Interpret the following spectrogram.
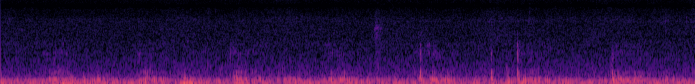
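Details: Maple, a house cat, purrs steadily in a low rumbling drone that pulses in regular breaths roughly every second, with soft clicks of handling noise and a faint constant background hum.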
